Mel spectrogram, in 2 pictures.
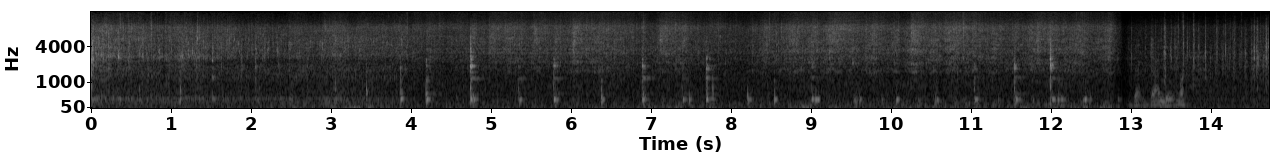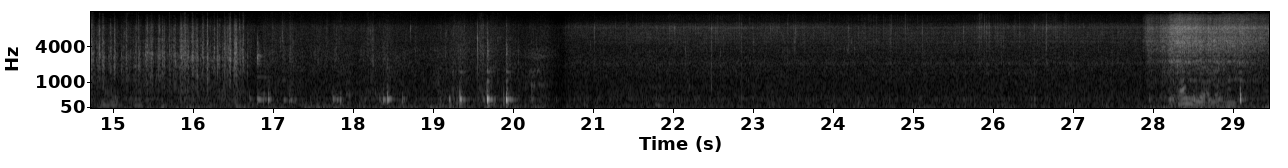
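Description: Chopped onions frying in hot oil in an aluminium pot, sizzling steadily, while a spoon stirs and scrapes against the pot with many small clinks. The sizzle is loudest at the start and swells loud again near the end.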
